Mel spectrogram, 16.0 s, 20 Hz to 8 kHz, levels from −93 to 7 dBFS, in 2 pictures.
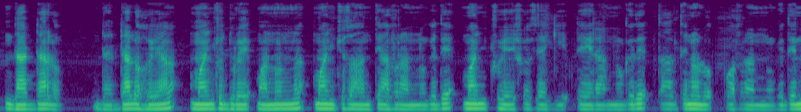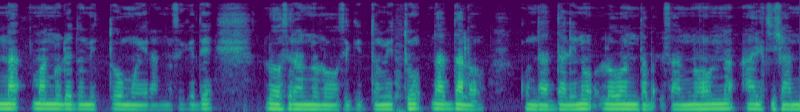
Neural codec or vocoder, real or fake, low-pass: none; real; 7.2 kHz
